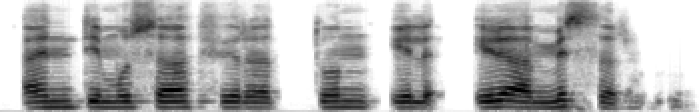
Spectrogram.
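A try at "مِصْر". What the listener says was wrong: इला मिस्र नहीं मिस्र. मिस्र सौद के ऊपर. सौद सौद साइलेंट है. सौद साकिन है. इला मिस्र. हाँ इला मिस्र.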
